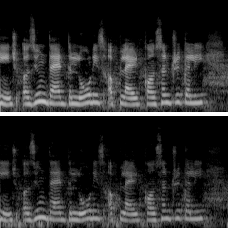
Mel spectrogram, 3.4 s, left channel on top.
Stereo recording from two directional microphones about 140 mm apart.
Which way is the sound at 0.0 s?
20° left (ahead or behind).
